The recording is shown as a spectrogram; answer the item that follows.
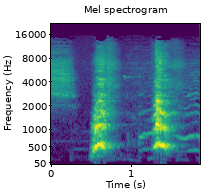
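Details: Heyoka, a pet dog that screams rather than barks or howls, reacting on seeing a cat: two short, harsh, shrill bursts about three-quarters of a second apart, with a quiet pause between them.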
